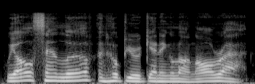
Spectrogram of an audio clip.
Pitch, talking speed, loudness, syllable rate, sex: 150 Hz, 280 wpm, -15 LUFS, 6.4 syllables/s, male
